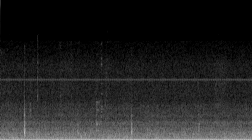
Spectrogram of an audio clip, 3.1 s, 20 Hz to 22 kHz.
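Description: A Jeep Wrangler with a swapped Gen 4 V8 engine driving in second gear, giving a steady, loud low-pitched drone that holds constant throughout with no talking.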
